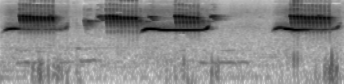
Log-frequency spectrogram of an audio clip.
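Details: Female prinia singing in a full continuous 'ngentir' style: buzzy, trilled bursts alternate with clear whistled slurs that rise at the end, in phrases separated by short pauses.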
